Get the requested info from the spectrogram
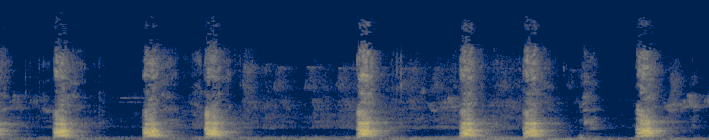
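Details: Louis, a pet golden retriever, gives seven sharp barks, spaced irregularly, some close together in pairs, over a faint low background hum.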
